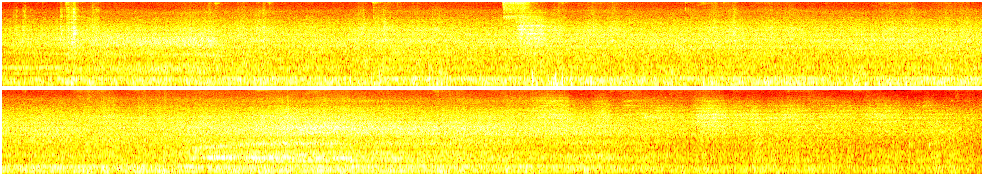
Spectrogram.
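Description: Sydney Trains Waratah (A set) double-deck electric train running through the station without stopping, a steady heavy rumble of wheels on rail. About fifteen seconds in, a wheel squeal sounds over it for a few seconds. The rumble eases near the end.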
